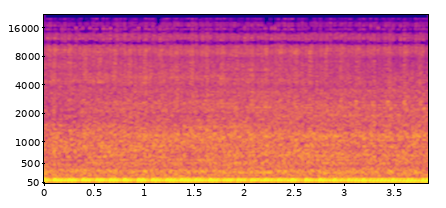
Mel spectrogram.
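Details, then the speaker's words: 1991 SAAB 900 T16 Carlsson turbo petrol, restored 2013 with replacement engine, 261,000 miles shown, warm, recorded under the bonnet: smooth even low rumble, steady beat, no ticks or knocks; normal idle. "Very, very nice clean engine bay. Nice engine as well. No funny noises, no funny smells."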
